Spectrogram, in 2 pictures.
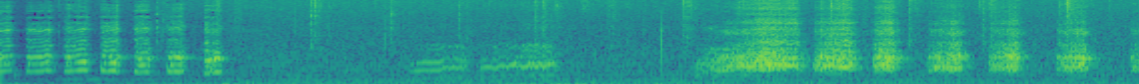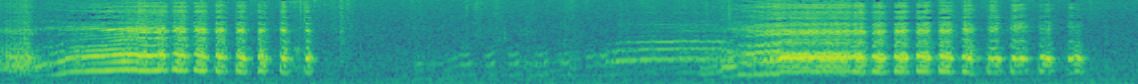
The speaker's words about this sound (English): Chickens under the bed.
